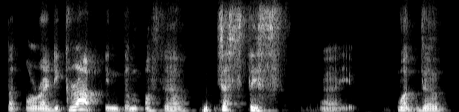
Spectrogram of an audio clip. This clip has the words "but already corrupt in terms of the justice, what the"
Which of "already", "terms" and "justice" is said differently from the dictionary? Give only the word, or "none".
terms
